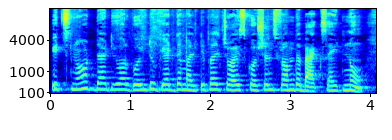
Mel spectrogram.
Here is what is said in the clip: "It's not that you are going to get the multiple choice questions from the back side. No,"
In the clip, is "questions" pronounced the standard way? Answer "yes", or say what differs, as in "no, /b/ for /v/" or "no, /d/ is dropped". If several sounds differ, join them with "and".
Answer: no, /ʃ/ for /tʃ/ and /s/ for /z/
